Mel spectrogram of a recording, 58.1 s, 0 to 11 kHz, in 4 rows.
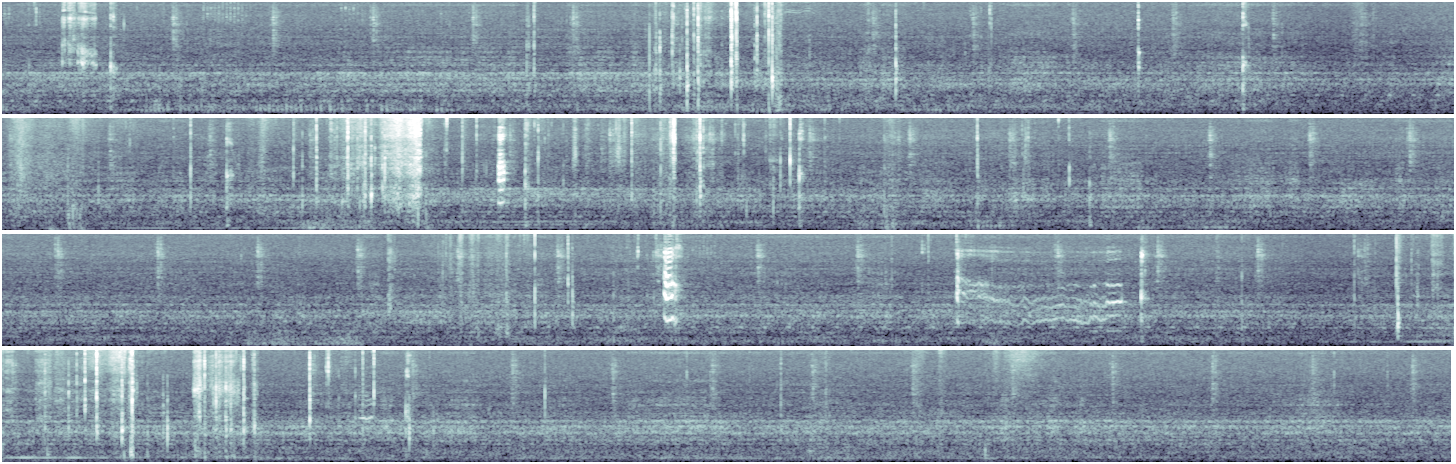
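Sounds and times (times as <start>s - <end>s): faint low hum: 0.0s - 58.0s
cat meowing: 35.6s - 35.9s, 38.6s - 40.4s.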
